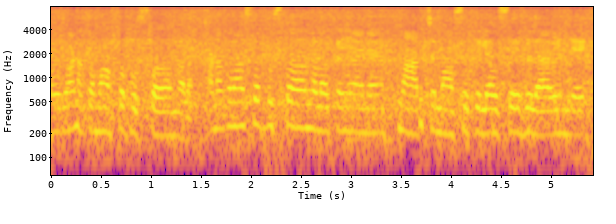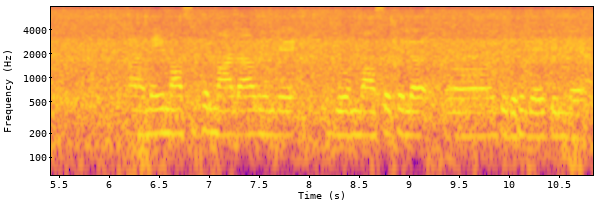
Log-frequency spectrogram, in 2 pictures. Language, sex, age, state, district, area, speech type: Malayalam, female, 45-60, Kerala, Pathanamthitta, rural, spontaneous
